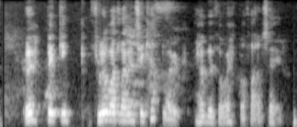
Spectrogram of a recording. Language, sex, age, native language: Icelandic, male, 40-49, Icelandic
